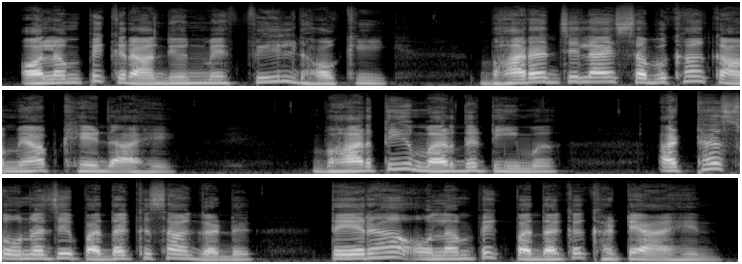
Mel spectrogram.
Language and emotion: Sindhi, neutral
